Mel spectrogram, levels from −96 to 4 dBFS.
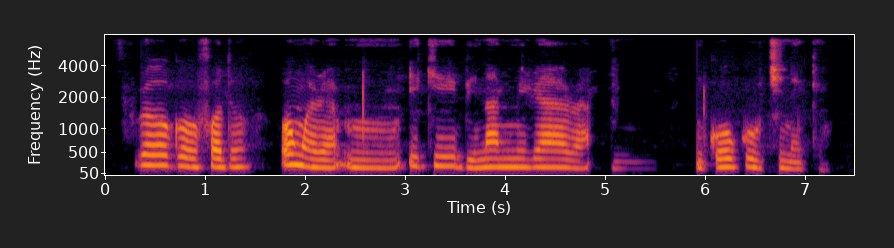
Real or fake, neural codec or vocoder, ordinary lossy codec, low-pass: real; none; none; 7.2 kHz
